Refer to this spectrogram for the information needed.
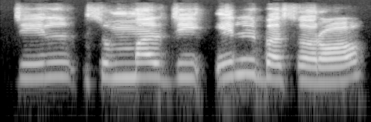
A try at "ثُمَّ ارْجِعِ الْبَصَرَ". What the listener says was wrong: عین ہے الف نہیں ہے ثم ارجع البصر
